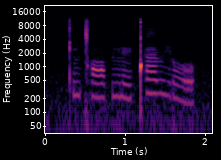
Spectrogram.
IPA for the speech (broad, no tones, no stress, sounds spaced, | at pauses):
kʼ ĩ ǀʰ ɒ p ĩ ɾ e ǃʰ æ v i ɾ o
